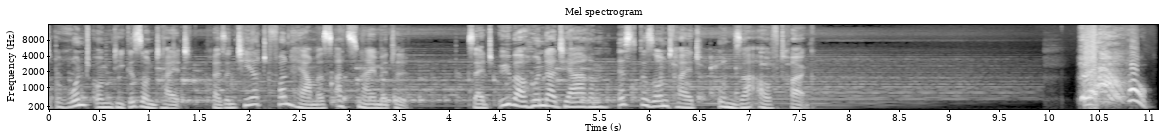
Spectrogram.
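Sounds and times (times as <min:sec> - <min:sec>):
speech: 0:00.0 - 0:07.8
tonal music bed: 0:00.0 - 0:10.0
person sneezing: 0:10.3 - 0:11.0.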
